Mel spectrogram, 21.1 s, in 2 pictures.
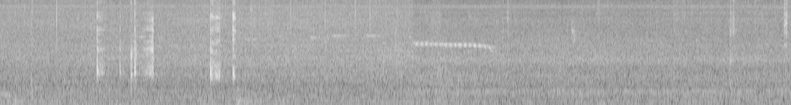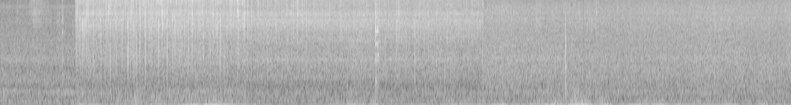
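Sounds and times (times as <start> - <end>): mushrooms sizzling on hot stone: 2.6 - 5.6, 10.6 - 17.0
low rumbles: 11.6 - 21.0.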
